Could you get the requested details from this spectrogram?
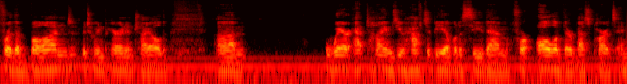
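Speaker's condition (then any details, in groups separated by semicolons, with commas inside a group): No condition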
